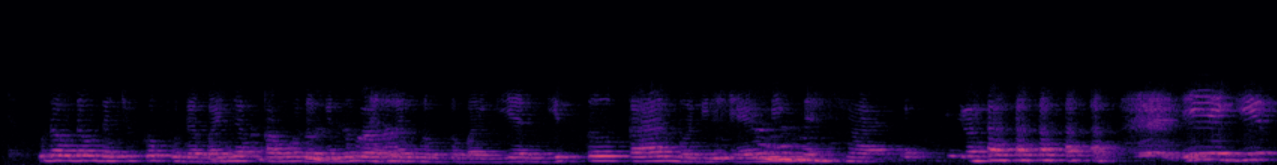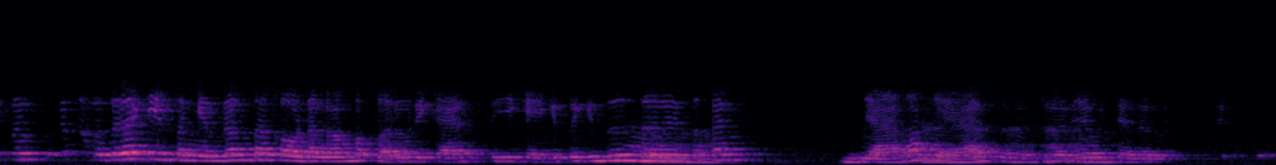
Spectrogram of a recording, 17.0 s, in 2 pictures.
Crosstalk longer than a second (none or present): present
